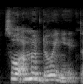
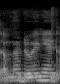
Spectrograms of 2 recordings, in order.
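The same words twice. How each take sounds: First: So I'm not doing it, much louder with stress on I'm; loud, decisive refusal; emphatic. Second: Said in the usual way. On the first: Real, not acted. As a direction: blurt out I'm firmly. Repeats line with emphasis.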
